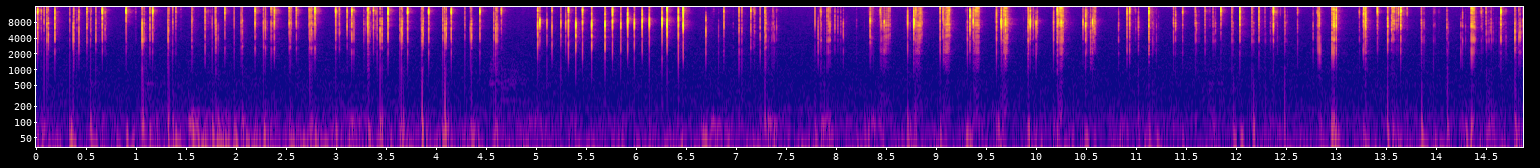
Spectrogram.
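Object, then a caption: Acrylic nail tips. Long, hard, solid acrylic nails decorated with glitter and gold are tapped and scratched against each other close to a microphone. The result is a fast, dense stream of sharp, bright clicks and scratchy ticks that stop instantly with no ring, over a faint low rumble.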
